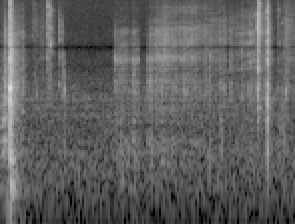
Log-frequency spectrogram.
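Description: Scissors snip through paper at a craft table while a junk journal page comes together: a sharp close click at the start, then a few light scattered snips and a soft slide, ending with two quick cuts, faint and alone.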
